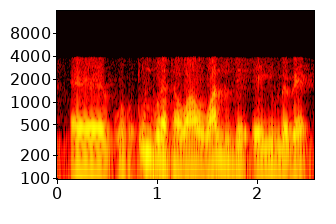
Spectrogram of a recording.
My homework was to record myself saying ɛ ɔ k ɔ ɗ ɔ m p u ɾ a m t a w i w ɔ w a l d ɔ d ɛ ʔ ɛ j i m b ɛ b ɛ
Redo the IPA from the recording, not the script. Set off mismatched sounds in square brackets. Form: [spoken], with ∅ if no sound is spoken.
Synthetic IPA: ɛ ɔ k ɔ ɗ [u] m [b] u ɾ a [∅] t a w [a] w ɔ w a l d [u] d ɛ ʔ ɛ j i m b ɛ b ɛ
